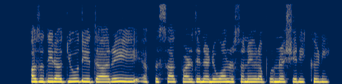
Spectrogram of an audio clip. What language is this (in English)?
Pashto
